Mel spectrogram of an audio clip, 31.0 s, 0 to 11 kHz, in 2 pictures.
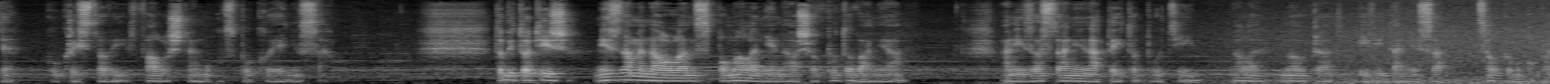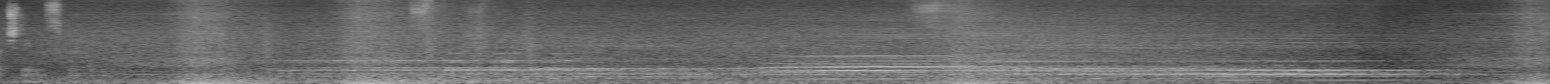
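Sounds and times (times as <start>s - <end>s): low sustained drone tones: 6.0s - 17.3s, 17.9s - 31.0s.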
